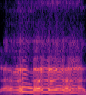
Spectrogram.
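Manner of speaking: long high moo of distressed cows; drawn-out high cattle wail; imitated cow bellow. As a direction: bellow like a restless herd, high and loud. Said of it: "and they were like".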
